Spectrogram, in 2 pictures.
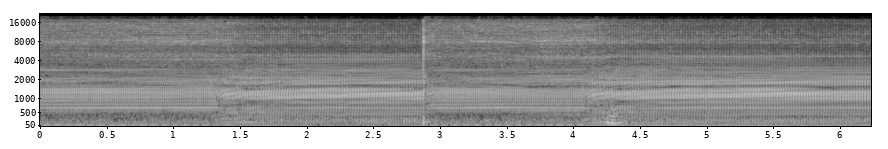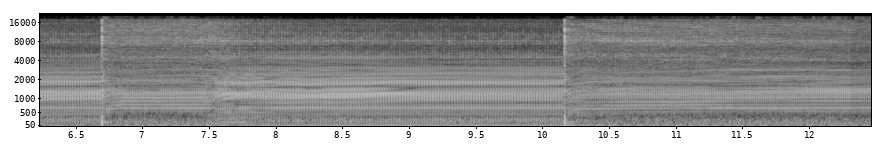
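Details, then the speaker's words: GLOWY NA-A001 electric nasal aspirator, silicone cone removed, suctioning against a hand to show strength: steady motor whir with shifting suction tone and a few sharp clicks. "และคราวนี้เรามาดูแรงดูดกันบ้างกรณีว่าเราถอดกรวยซิลิโคนออกนะครับแล้วก็เอาตัวนี้มาดูดมือนะครับตัวนี้ก็ดูดแรงอยู่นะครับผมนะฮะ"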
